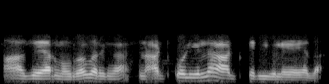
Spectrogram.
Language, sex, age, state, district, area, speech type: Tamil, male, 60+, Tamil Nadu, Erode, rural, conversation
